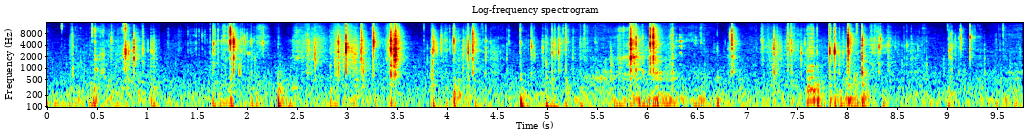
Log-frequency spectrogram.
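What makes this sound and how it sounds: A long, flat, folded strip of clear acetate book-cover film with a paper backing lies on a desk while both hands, with long nails, rub, press and tap across the plastic surface along the fold. The result is a steady stream of bright, crisp crinkling and crackling, with many sharp, quickly fading clicks and almost no low end.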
